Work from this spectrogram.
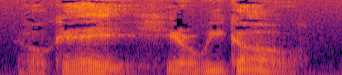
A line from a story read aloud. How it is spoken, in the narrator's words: He took a full breath and said softly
